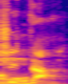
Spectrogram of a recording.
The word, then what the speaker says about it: città: Now, città.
